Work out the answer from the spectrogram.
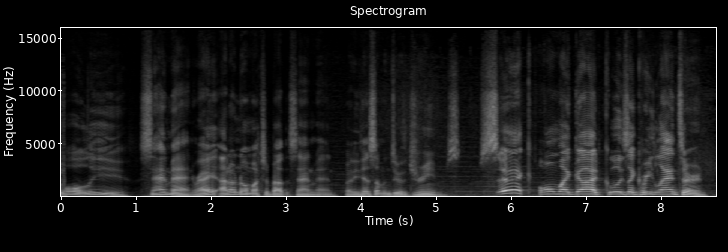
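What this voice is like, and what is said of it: Excited yelling. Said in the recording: “I'm yelling a lot”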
